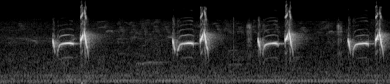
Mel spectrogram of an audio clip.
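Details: Four rapid phrases from a singing male bar-winged prinia, each a rising whistle snapping into a sharp high click, close and clear against a soft low hum.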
